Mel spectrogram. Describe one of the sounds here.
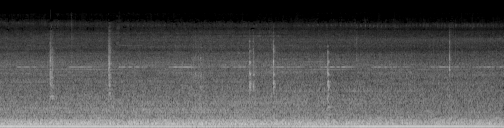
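Metal tracks of a loader clank and squeak as the loader drives.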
